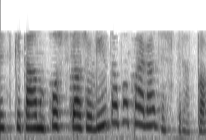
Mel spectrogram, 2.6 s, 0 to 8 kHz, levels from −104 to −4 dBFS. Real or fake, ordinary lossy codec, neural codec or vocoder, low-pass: real; AAC, 16 kbps; none; 7.2 kHz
